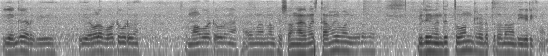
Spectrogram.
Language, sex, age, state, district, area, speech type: Tamil, male, 18-30, Tamil Nadu, Nagapattinam, rural, spontaneous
